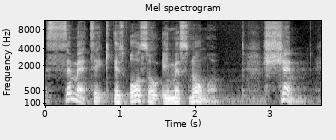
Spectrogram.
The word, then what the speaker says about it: Shem: Shem is the Hebrew word, Sem is the Greek translation of such. Since Greek does not have a sh syllable, it is thus metathesis said as Sem instead of the Hebrew Shem.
